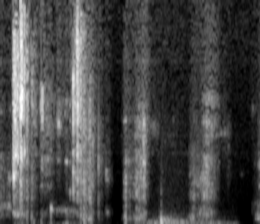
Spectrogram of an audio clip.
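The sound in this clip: Crunchy rosemary snack bitten and chewed, producing several sharp, crackly crunches in quick bursts separated by brief pauses, with no talking.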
